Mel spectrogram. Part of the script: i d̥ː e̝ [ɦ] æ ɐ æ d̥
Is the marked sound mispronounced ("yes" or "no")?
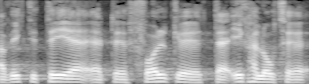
yes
